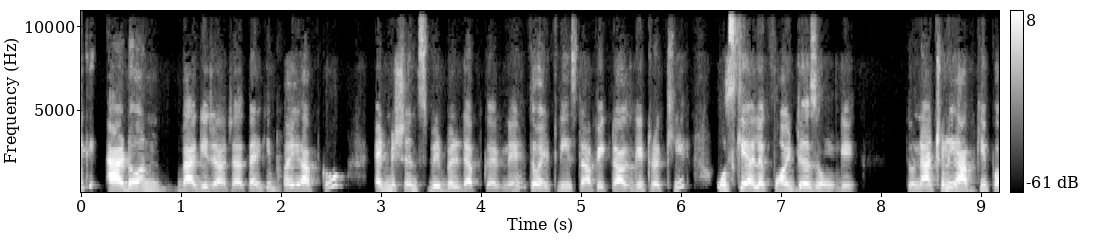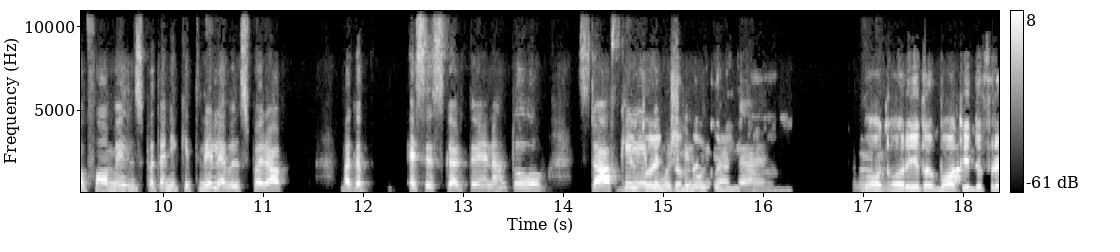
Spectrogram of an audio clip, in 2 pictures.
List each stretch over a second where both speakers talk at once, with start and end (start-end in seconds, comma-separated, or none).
14.6-16.0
